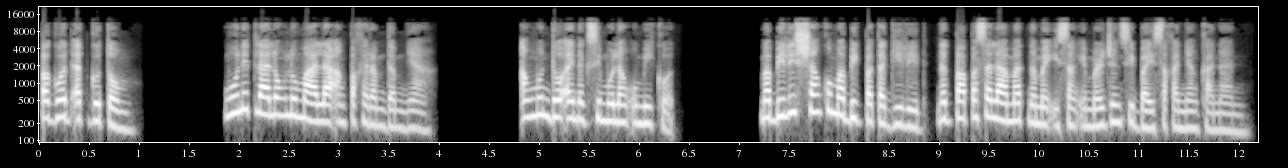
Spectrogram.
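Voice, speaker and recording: Female narrator for scripted romantic drama, medium pitch, dry recording. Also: expressive, brisk, darkish tone, dry recording.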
